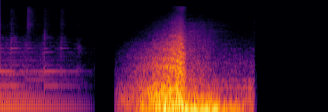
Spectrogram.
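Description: Soft background music fading out, then after a brief gap a whoosh sound effect that swells for about a second and cuts off abruptly, an end-card logo sting.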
